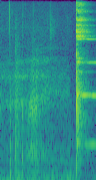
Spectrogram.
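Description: Glasses clink together in a toast, one bright ring that lingers as a shimmering tone, preceded by a quiet moment with a faint light tick.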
